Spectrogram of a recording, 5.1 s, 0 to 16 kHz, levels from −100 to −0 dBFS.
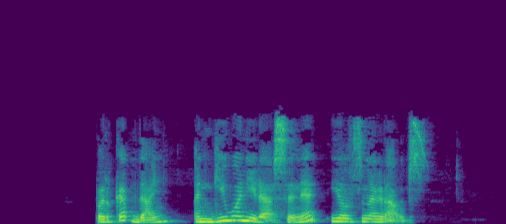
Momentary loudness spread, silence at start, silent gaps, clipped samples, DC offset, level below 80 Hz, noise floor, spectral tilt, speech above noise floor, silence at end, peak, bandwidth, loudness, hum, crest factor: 12 LU; 0.95 s; none; under 0.1%; under 0.1%; -60 dBFS; -71 dBFS; -6 dB/octave; 55 dB; 0.8 s; -2 dBFS; 8 kHz; -17 LUFS; none; 16 dB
